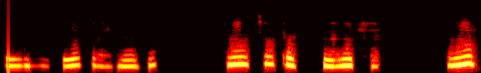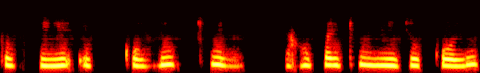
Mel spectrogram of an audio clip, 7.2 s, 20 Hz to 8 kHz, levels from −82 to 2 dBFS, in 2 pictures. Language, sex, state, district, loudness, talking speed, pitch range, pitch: Hindi, female, Uttar Pradesh, Jyotiba Phule Nagar, -19 LUFS, 185 wpm, 230-260 Hz, 240 Hz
